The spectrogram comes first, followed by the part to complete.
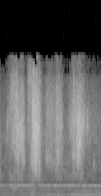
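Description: Suspenseful background underscore music: a low sustained drone with steady held tones and repeated airy, hissing swells.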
